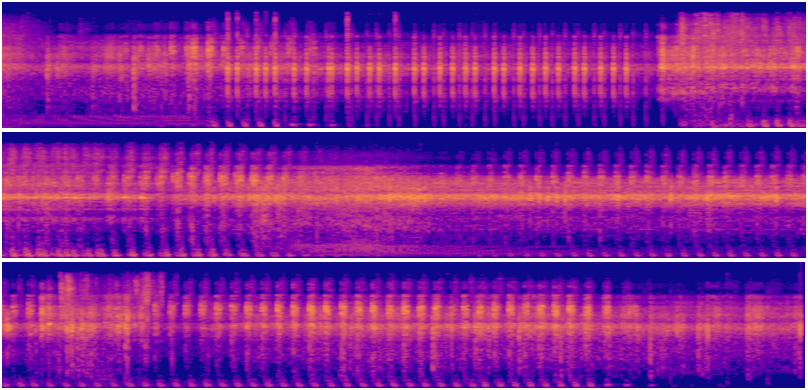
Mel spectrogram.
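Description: Footsteps patter quickly over grass.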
